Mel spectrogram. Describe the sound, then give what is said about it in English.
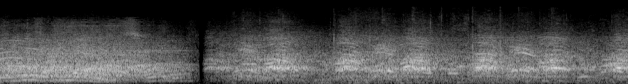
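A stadium crowd at World Series Game 5 reacts to the US president shown on the jumbotron, first with a loud, sustained roar of boos. After a brief cut, massed voices break into a rhythmic, pulsing chant. “Here's the crowd's reaction. Sounds like there's some boos. Yes. And then they start chanting.”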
